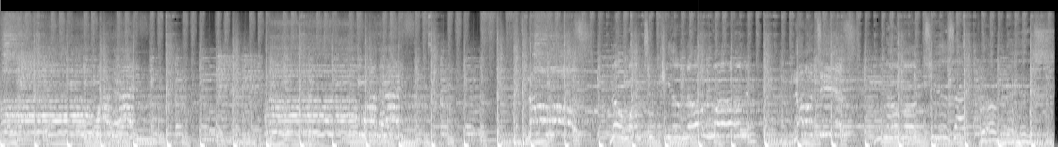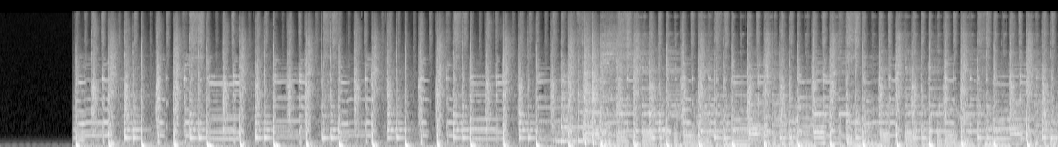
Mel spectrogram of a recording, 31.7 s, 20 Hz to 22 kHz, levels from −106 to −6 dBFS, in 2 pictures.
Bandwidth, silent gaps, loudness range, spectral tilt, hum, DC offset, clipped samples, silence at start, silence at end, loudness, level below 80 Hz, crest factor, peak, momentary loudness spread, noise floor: 15.5 kHz; none; 5 LU; -5.5 dB/octave; none; under 0.1%; under 0.1%; 0 s; 0 s; -14 LUFS; -22 dBFS; 14 dB; 0 dBFS; 7 LU; -57 dBFS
